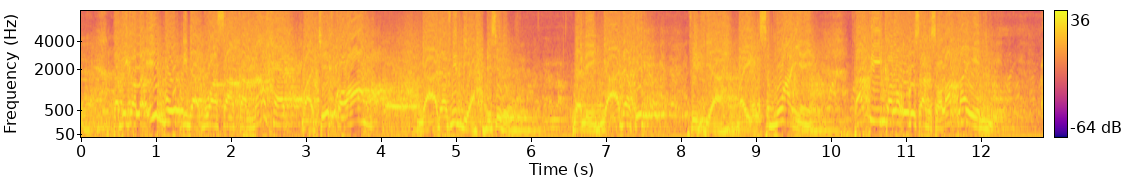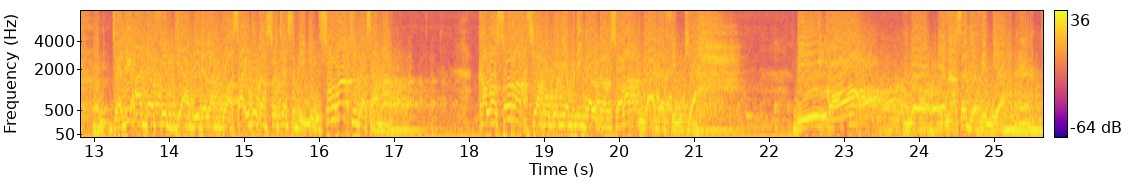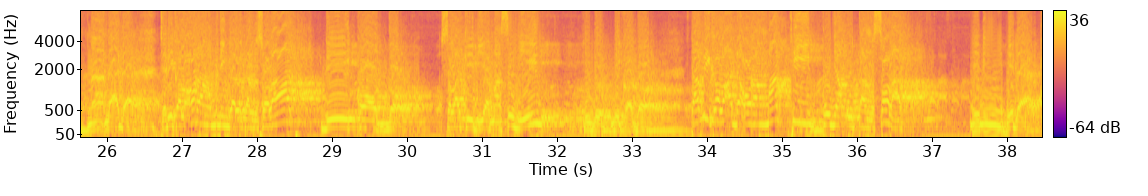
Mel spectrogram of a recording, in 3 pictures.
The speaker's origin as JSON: {"language": "Indonesian", "town": "Blitar", "region": "East Java", "country": "Indonesia", "tie": "born or raised there", "said": "Adapun yang masyhur di masyarakat Blitar, kampung kami, kodok."}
